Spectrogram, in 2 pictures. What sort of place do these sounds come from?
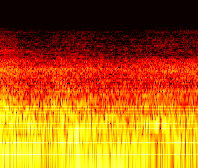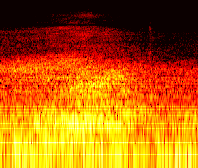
street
